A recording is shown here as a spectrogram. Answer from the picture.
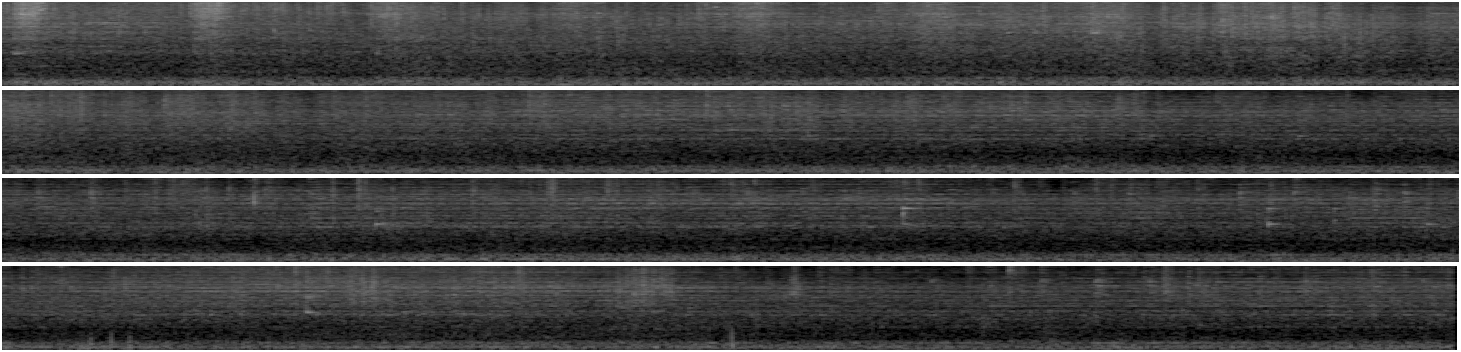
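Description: Freight cars of a long train (boxcars and tank cars) rolling past, their steel wheels making a steady low rumble on the rails, with clicks over the first several seconds.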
